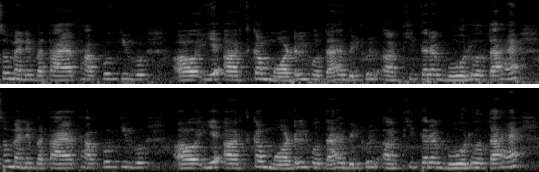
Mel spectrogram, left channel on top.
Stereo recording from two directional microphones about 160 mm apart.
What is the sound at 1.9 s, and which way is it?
Speech, 20° left (ahead or behind).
